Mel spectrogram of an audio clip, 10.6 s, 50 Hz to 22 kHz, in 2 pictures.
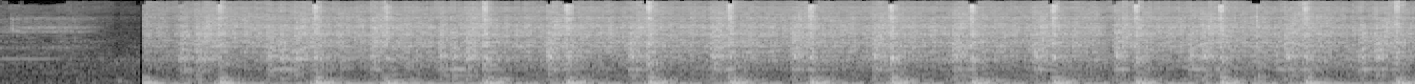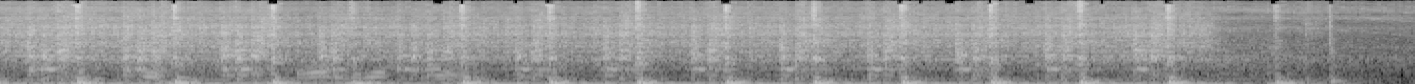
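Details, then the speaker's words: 2003 Ford Explorer on a jump box, needing a battery, possibly low on fuel: engine thumps loud and raw at about three pulses a second, harsh and uneven; an exhaust issue is suspected. "Um is loud. Sounds like it has an exhaust issue."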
